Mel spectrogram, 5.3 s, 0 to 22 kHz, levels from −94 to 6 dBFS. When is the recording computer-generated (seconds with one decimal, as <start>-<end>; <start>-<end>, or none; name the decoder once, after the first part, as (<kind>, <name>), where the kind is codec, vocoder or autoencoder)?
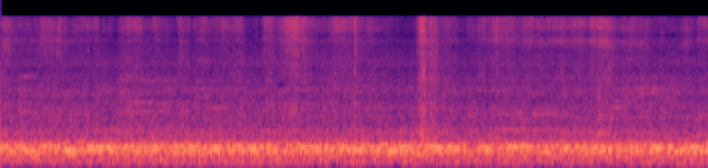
0.5-3.6 (vocoder, BigVGAN v2)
